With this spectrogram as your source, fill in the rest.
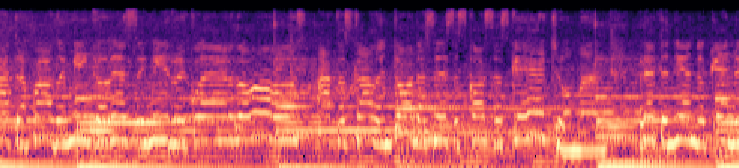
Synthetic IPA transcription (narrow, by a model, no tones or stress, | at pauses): at̪ɾapaðʊẽŋmĩŋkaβeθemirekweɾðo | sat̪askaðʊẽnt̪oðɐsesɐskojsɐske | t͡ʃomaŋ | pɾet̪ẽnd̪jẽnd̪ʊken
